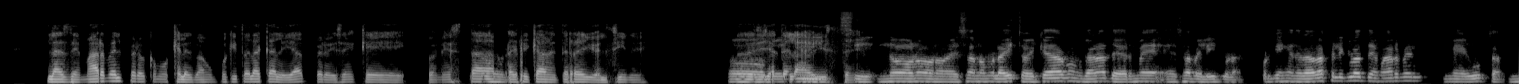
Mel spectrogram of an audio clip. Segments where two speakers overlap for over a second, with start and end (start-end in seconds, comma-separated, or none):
7.3-8.7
